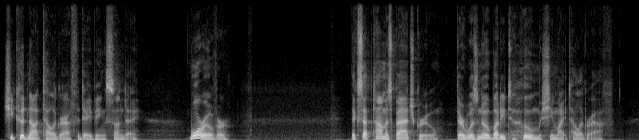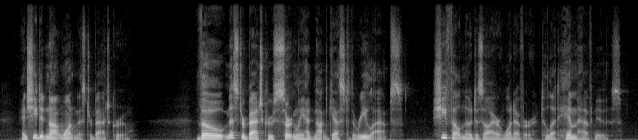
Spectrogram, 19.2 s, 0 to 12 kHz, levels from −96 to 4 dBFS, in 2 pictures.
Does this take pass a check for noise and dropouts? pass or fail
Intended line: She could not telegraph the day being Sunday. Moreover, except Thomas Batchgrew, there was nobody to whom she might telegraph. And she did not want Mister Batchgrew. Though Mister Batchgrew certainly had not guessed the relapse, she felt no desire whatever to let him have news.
pass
